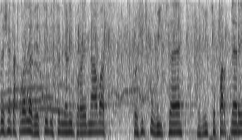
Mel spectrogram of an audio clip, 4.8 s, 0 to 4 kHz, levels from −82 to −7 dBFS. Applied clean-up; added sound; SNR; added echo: none; Applause / Cheering; 10 dB; none.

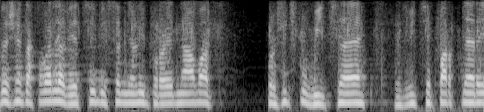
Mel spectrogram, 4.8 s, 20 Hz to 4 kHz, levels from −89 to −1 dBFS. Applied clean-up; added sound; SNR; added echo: neural mask model RNNoise.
